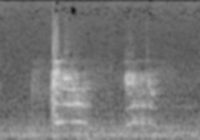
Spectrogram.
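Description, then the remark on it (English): A cat meows twice, a longer drawn-out call followed by a shorter one, fairly loud against a quiet, slightly hissy background with no talking. “I have a message for you from the cat.”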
